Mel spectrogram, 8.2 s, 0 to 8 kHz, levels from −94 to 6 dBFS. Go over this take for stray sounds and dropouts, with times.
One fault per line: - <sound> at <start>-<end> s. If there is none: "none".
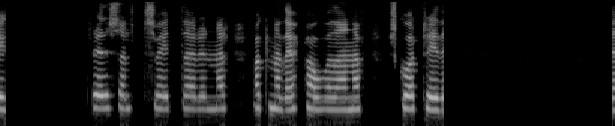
none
